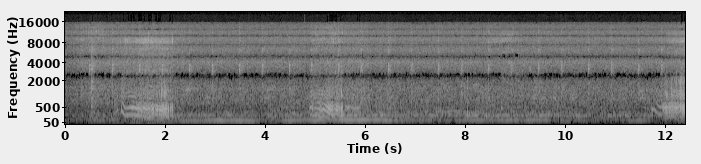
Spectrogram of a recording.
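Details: Sleeping cats snoring softly: a low steady rumble with faint breathy swells every few seconds, the strongest near the start, middle and end, over quiet hiss.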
